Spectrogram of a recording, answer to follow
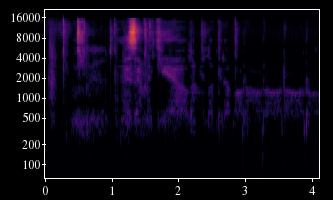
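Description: A woman whispering and muttering under her breath while trying to recall a name, with hissy sibilants and small mouth clicks, the loudest hiss about a second in. A faint steady tone runs through the last second or so.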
